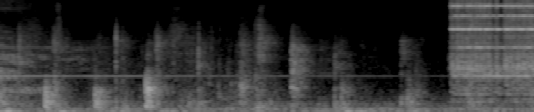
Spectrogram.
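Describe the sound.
A telephone bell rings loudly and abruptly in a radio drama, coming in after a stretch of soft, uneven footsteps and shuffling. It carries a bright, sustained metallic ring that continues to the end.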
